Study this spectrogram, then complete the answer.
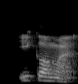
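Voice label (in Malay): "iqamat", Malay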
